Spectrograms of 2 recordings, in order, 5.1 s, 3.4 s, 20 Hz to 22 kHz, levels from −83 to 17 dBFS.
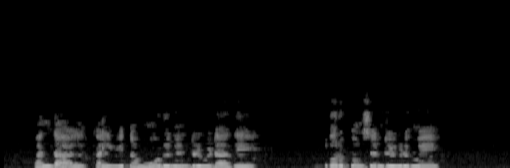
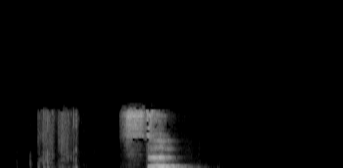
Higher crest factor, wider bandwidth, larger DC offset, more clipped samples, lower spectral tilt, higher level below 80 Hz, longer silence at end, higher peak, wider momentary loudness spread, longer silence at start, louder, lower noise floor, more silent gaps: second, 16 dB vs 22 dB; about the same, 7.8 kHz vs 8.4 kHz; neither; neither; first, -6.5 dB/octave vs -2 dB/octave; first, -64 dBFS vs -72 dBFS; second, 0.75 s vs 1.6 s; about the same, -8 dBFS vs -6 dBFS; second, 10 LU vs 25 LU; about the same, 0.35 s vs 0.45 s; about the same, -23 LUFS vs -21 LUFS; first, -72 dBFS vs -67 dBFS; second, none vs 0.96-1.18 s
